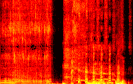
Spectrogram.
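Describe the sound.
A man imitates slurping and licking with wet, sputtering mouth noises: one burst, a brief gap, then a loud run of squelchy, gurgling slurps before it cuts off.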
